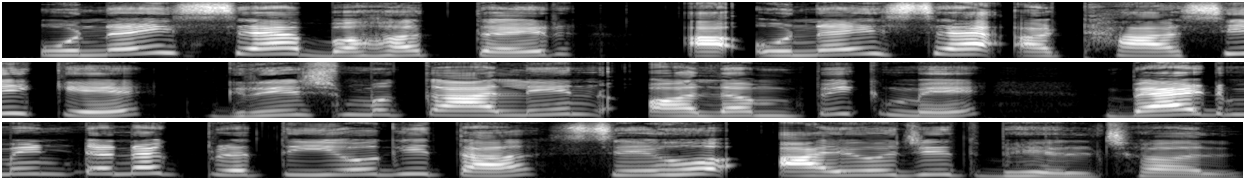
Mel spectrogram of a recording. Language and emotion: Maithili, neutral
